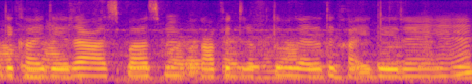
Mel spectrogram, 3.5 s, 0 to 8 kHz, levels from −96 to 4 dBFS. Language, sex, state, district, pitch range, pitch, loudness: Hindi, female, Chandigarh, Chandigarh, 200-215 Hz, 210 Hz, -16 LUFS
